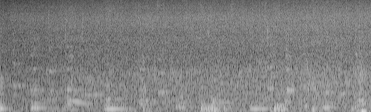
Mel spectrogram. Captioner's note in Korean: 빗소리 asmr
